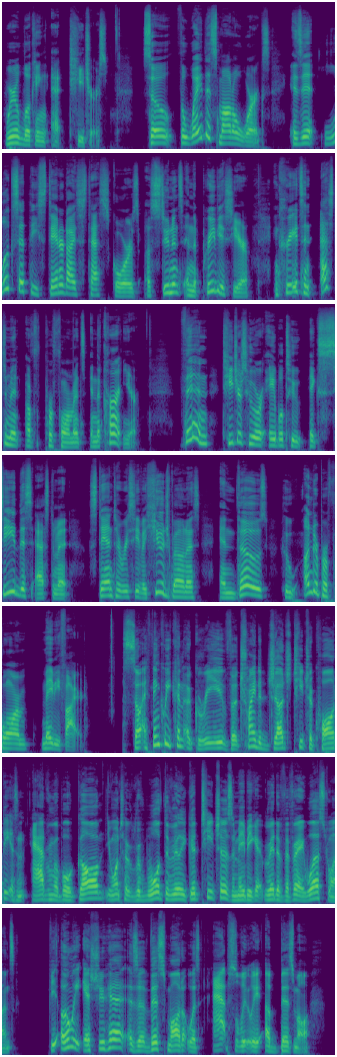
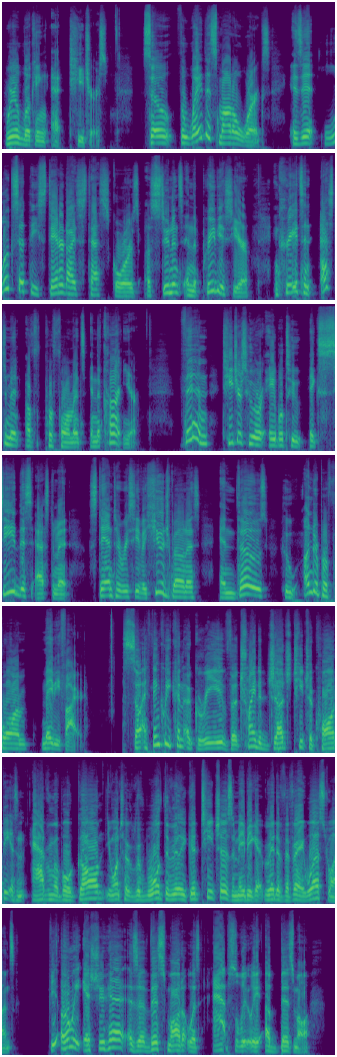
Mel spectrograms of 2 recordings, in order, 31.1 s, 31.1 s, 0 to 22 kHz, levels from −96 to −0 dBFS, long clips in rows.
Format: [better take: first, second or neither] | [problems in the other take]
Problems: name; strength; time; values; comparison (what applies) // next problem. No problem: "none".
first | distortion; slight; 10 dB below the speech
